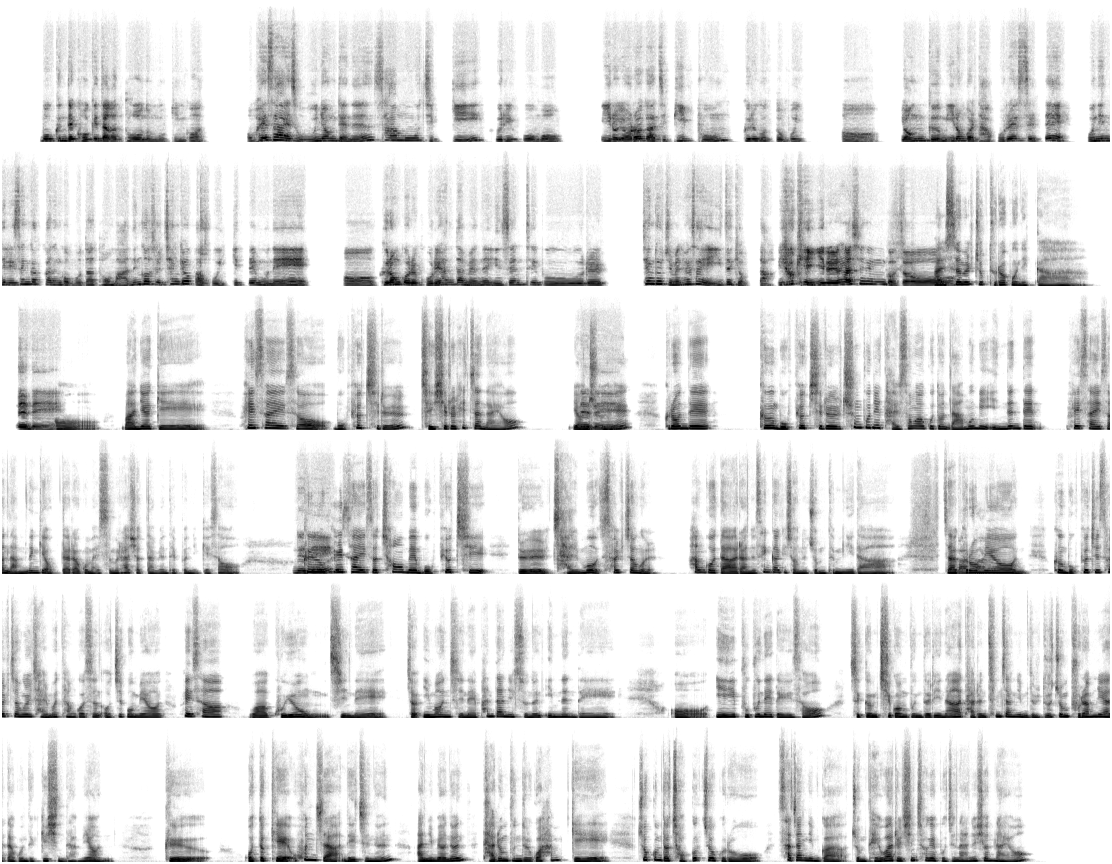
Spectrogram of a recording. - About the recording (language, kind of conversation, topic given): Korean, advice, 직장에서 관행처럼 굳어진 불공정한 처우에 실무적으로 안전하게 어떻게 대응해야 할까요?
- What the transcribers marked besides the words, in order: tapping; laughing while speaking: "이렇게"; other background noise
